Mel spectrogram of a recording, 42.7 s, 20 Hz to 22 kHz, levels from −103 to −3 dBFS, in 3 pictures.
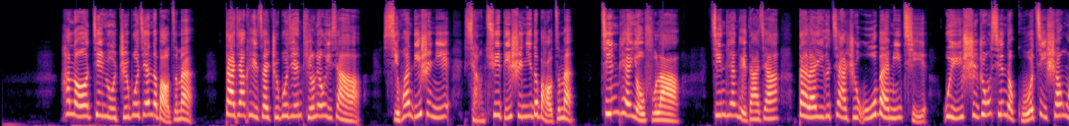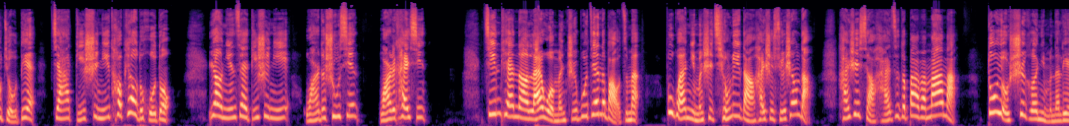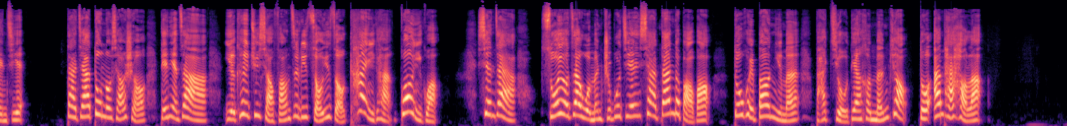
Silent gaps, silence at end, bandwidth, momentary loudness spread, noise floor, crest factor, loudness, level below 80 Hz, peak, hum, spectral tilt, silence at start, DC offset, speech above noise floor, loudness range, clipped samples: none; 1.15 s; over 20 kHz; 9 LU; -77 dBFS; 18 dB; -16 LUFS; -64 dBFS; 0 dBFS; none; -2 dB/octave; 0.85 s; under 0.1%; 61 dB; 3 LU; under 0.1%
